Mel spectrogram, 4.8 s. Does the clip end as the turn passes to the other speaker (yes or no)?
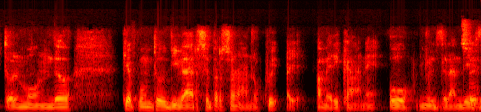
no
